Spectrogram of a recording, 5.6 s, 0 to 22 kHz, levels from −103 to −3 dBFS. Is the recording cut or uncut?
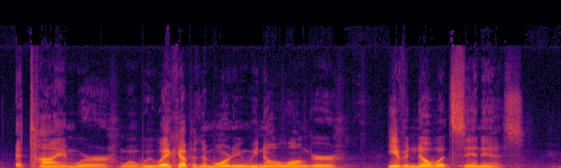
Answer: uncut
